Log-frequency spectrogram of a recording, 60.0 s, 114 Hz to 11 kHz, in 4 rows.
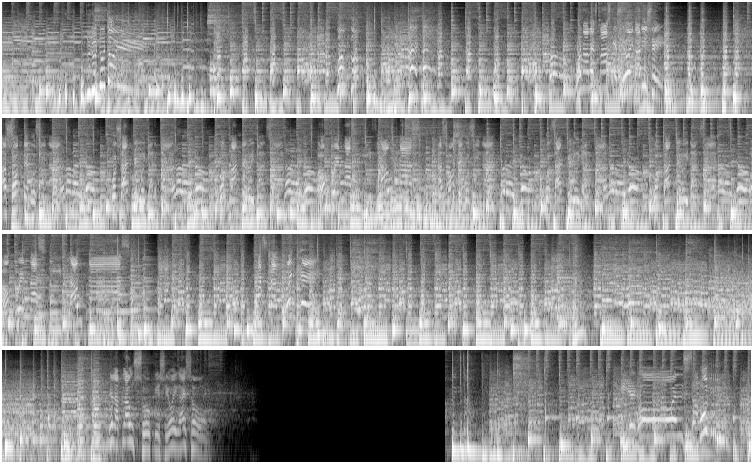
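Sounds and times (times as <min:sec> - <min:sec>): bass: 0:00.0 - 0:47.4, 0:53.9 - 0:59.9
driving percussion beat: 0:00.0 - 0:49.7, 0:53.9 - 0:59.9
live band playing: 0:00.0 - 0:49.9, 0:53.9 - 0:59.9.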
